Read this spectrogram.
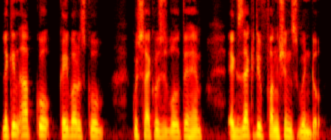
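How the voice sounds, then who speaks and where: An Indian man teaching exam students, mixing English phrases into Hindi with frequent filler pauses. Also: mid-range voice, steady tone, darkish tone, dry recording, studio quality. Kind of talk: motivational study lecture.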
